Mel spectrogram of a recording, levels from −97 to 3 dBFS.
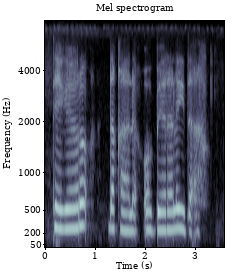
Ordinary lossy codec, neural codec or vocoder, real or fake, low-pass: Opus, 24 kbps; none; real; 7.2 kHz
